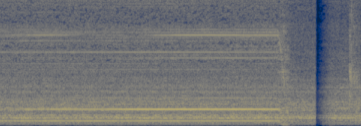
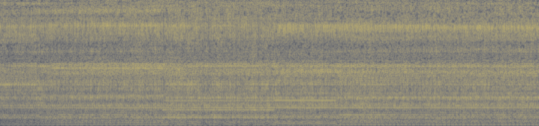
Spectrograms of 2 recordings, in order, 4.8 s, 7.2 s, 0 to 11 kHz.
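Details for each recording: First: Snapmaker 2.0 CNC test cut: steady high spindle whine drops and wavers as a small side piece of the workpiece comes loose and wraps around the bit, then a brief dropout and sharp smack as the offcut flies off. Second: Snapmaker 2.0 CNC router cutting a wood phone holder demo: a steady high-pitched spindle whine with an even, hissing cut and no chatter or bogging, chips flying everywhere; it is cutting cleanly.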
